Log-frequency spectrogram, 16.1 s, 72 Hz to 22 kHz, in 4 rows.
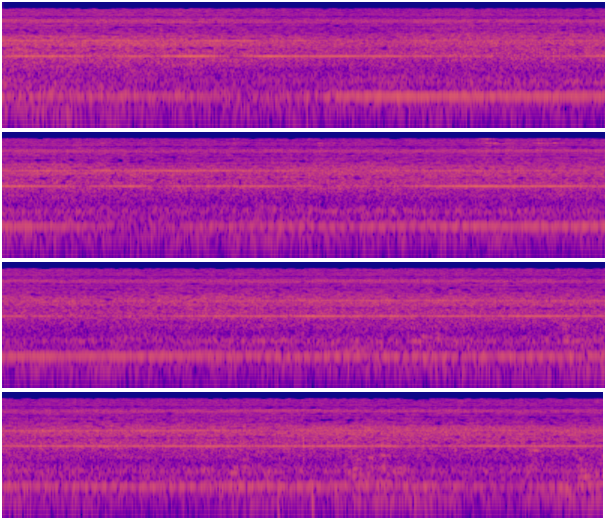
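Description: Eureka Forbes Pro Vac WD 77 commercial wet-and-dry vacuum cleaner running steadily, a constant hum with a thin high whine over the rush of suction, as its floor wand is pushed across carpet.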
